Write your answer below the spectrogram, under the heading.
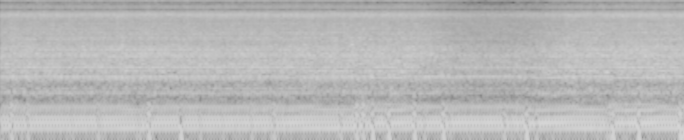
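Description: An even, steady engine drone held at constant speed with no misses or knocks; the generator runs fine with no load.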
